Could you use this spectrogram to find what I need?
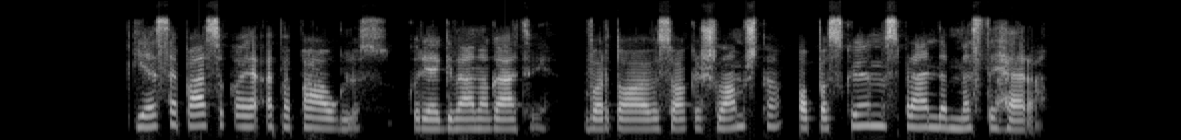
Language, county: Lithuanian, Utena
